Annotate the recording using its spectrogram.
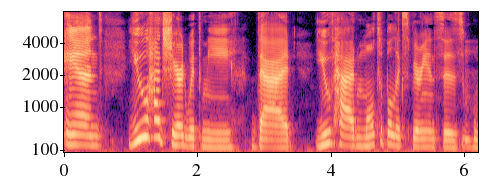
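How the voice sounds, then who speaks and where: A woman with a New York accent speaks at a fairly slow pace in a fairly low voice, her pitch varying in an ordinary way against a quiet background. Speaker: podcast host. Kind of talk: interview; scripted intro. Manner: animated. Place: studio. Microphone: studio mic.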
